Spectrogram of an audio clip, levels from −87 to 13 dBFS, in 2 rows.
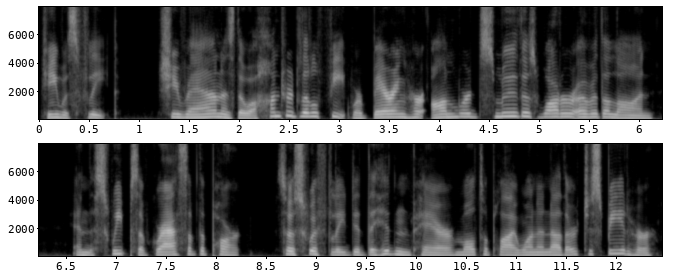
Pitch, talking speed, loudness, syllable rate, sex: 200 Hz, 195 wpm, -21 LUFS, 4.9 syllables/s, female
